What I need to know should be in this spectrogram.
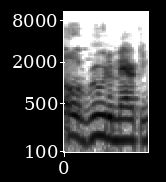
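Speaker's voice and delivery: mock dismissive, scornful, sneering tone. Retelling the manager's reply after a rude remark: imitating the manager's retort. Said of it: "And then he did the".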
